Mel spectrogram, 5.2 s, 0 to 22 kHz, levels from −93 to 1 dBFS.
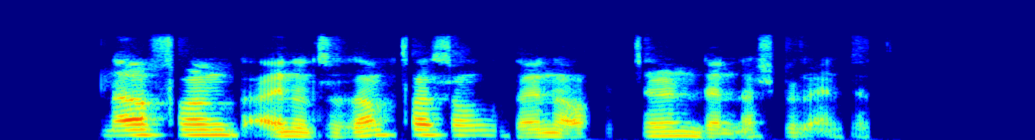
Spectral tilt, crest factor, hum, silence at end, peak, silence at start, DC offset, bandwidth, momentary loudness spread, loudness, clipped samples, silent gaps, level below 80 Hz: -6.5 dB/octave; 22 dB; none; 0.85 s; -8 dBFS; 0.55 s; under 0.1%; 8 kHz; 16 LU; -27 LUFS; under 0.1%; none; -66 dBFS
